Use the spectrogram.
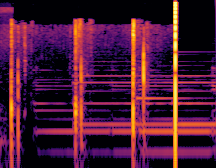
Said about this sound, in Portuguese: Emma e Victoria se despedem e saem do quarto enquanto Hector entra pisando firme e com raiva.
